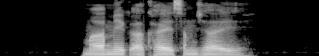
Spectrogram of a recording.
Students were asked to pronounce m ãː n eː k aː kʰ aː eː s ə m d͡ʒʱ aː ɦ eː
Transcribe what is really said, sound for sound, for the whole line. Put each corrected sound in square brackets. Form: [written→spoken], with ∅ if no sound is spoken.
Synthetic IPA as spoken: m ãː [n→m] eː k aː kʰ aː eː s ə m d͡ʒʱ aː ɦ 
